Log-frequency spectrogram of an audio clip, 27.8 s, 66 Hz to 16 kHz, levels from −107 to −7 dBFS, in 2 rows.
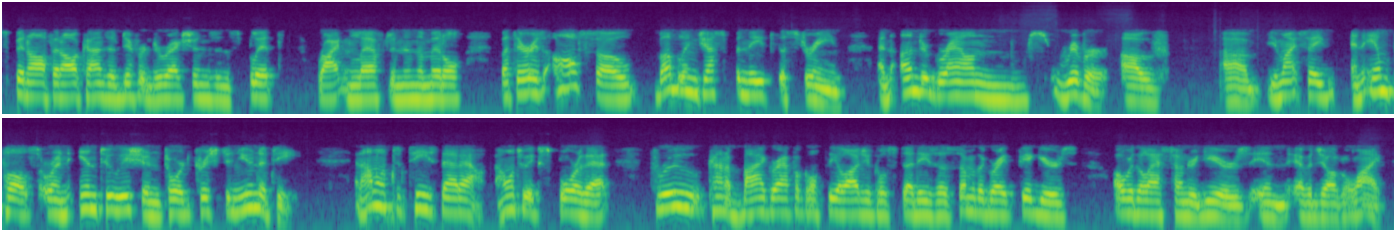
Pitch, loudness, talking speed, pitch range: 145 Hz, -24 LUFS, 160 wpm, 135-170 Hz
